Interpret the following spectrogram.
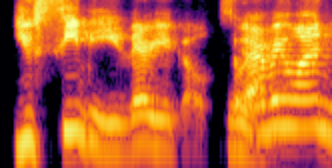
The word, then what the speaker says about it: Eusebi: is your last name how is it pronounced sorry UCB you see B there you go so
